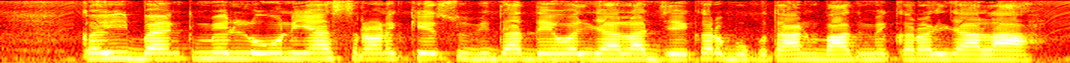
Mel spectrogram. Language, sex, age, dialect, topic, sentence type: Bhojpuri, male, <18, Western, banking, statement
